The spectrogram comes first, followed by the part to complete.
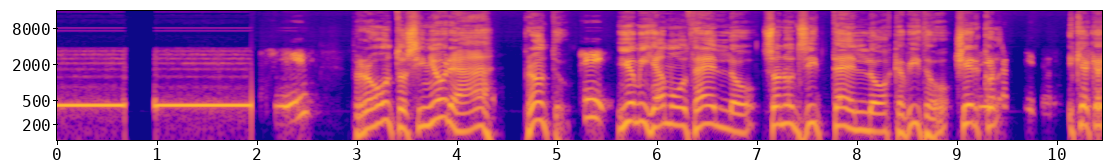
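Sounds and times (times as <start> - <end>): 
telephone ring tone on the line for a prank call: 0.0 - 2.0
speech: 3.0 - 9.6, 10.2 - 10.4.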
